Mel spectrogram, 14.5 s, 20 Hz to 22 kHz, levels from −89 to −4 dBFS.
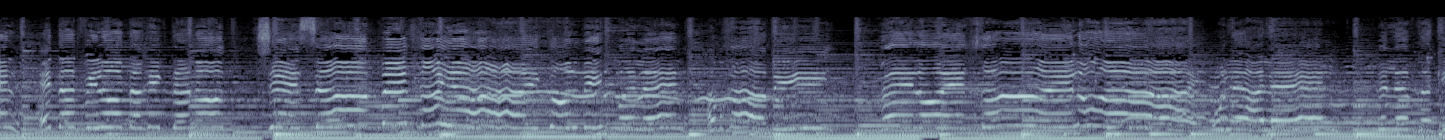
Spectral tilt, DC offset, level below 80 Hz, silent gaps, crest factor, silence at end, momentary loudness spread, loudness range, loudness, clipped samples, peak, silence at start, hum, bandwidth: -4.5 dB/octave; under 0.1%; -36 dBFS; none; 14 dB; 0 s; 5 LU; 2 LU; -25 LUFS; under 0.1%; -12 dBFS; 0 s; none; 13 kHz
